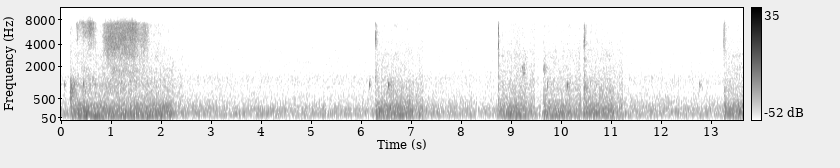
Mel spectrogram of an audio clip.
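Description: A woman speaks calmly through an online call, in short bursts.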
